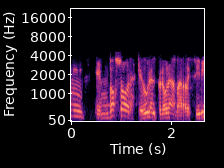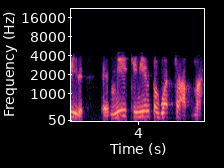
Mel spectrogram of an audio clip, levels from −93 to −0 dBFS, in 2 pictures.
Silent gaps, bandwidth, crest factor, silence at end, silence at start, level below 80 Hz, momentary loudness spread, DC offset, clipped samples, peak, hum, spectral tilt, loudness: none; 4.7 kHz; 16 dB; 0.05 s; 0 s; -62 dBFS; 7 LU; under 0.1%; under 0.1%; -6 dBFS; none; -9.5 dB/octave; -22 LUFS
